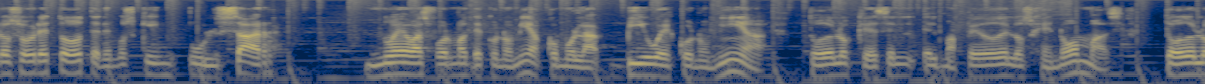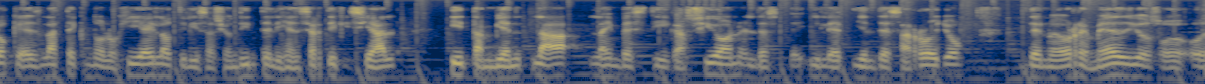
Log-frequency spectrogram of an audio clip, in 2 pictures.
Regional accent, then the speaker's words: Cali, Valle del Cauca, Colombia; Entonces, esto es un como caleño, pues es un sentimiento muy bello, y seguiremos trabajando para proyectar a Cali.

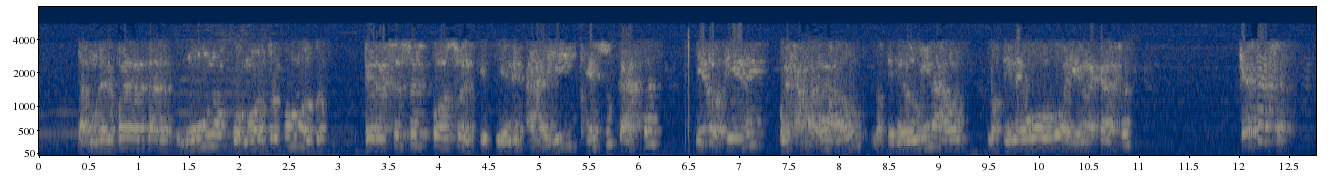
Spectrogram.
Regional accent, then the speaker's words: Barranquilla, Atlántico, Colombia; En los amarres de amor, en mi tierra, a un amarre de amor le llaman el maranguango.

